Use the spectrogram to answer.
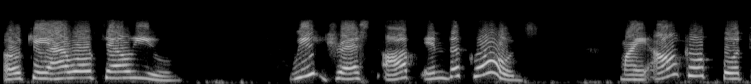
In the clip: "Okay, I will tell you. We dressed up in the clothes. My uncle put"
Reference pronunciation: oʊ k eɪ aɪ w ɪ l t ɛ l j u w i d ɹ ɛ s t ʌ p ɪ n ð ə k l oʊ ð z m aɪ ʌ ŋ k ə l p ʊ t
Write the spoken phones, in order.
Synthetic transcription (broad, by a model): oʊ k eɪ aɪ w ɪ l t ɛ l j u w i d ɹ ɛ s t ʌ p ɪ n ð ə k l oʊ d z m aɪ ʌ ŋ k ə l p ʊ t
